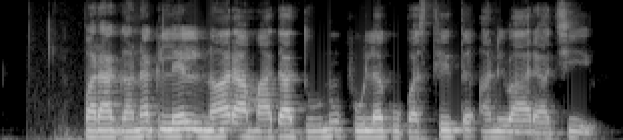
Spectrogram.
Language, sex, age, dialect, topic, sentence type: Maithili, male, 18-24, Southern/Standard, agriculture, statement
